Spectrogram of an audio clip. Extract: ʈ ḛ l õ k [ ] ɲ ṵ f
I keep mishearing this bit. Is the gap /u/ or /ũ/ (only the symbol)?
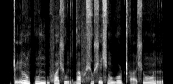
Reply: ũ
